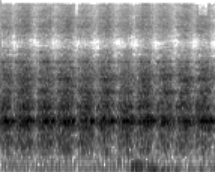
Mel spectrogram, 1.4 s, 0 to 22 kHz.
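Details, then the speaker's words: Honda engine that sat four years, valve being lapped with compound and a suction tool and turned about 90° between strokes: a gritty rasping grind in even back-and-forth strokes, loud because the seat is not yet mated; it should go quiet once lapped. "and notice how loud that is how it gets quiet that's what we want we'll spin it like 90. and you'll grind it and then you'll spin it again and you'll grind it"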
